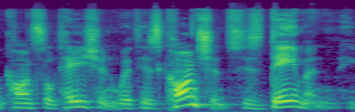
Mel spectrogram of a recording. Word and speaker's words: daemon: And then he went off and had a little consultation with his conscience, his daemon, he called it. I think you actually pronounce it demon, but it means conscience for our purposes.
